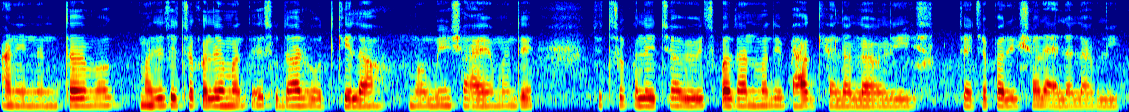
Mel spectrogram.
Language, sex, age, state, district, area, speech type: Marathi, female, 18-30, Maharashtra, Ratnagiri, rural, spontaneous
